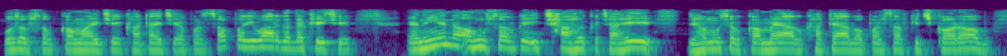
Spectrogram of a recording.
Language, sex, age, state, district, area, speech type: Maithili, male, 18-30, Bihar, Darbhanga, rural, spontaneous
